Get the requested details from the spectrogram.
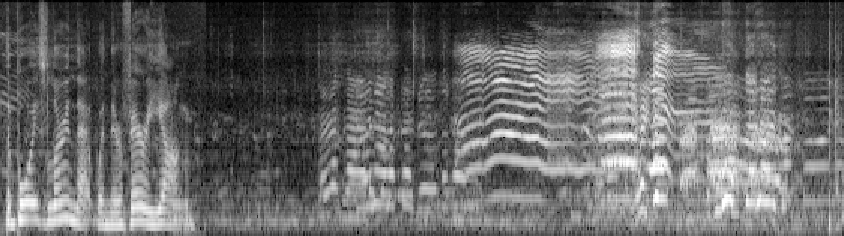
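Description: Women talk with animation nearby outdoors.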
